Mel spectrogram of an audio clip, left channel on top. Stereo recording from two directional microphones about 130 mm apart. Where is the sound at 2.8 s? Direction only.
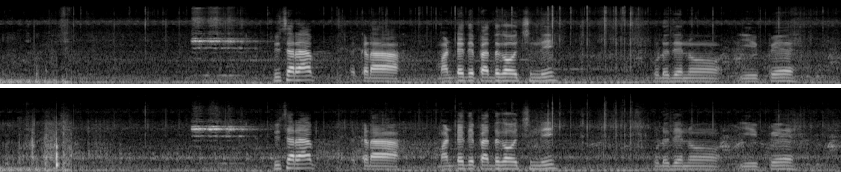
20° left (ahead or behind).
